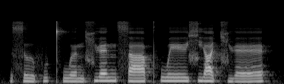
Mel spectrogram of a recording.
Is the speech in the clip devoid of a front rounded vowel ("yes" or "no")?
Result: yes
